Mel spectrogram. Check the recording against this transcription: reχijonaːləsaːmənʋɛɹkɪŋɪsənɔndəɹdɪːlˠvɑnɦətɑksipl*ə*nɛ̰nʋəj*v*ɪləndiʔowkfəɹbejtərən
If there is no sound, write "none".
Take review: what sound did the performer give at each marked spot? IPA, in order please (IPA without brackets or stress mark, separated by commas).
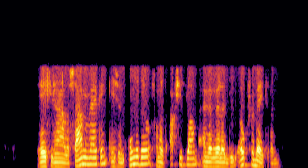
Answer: ɑ, ʋ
